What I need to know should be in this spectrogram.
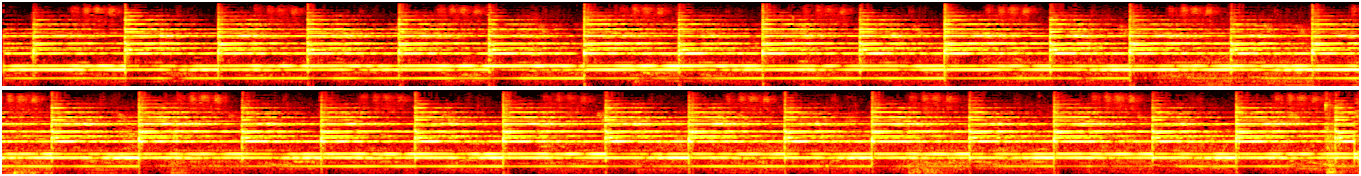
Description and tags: One bell is ringing by itself.
bells, cathedral, church, dong, ringing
